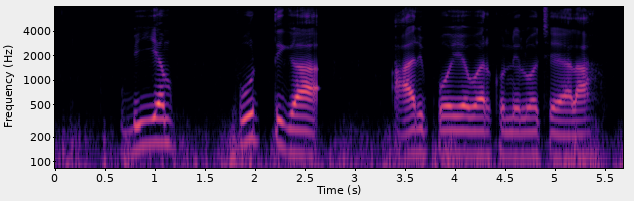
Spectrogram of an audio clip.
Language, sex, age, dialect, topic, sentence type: Telugu, male, 25-30, Central/Coastal, agriculture, question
